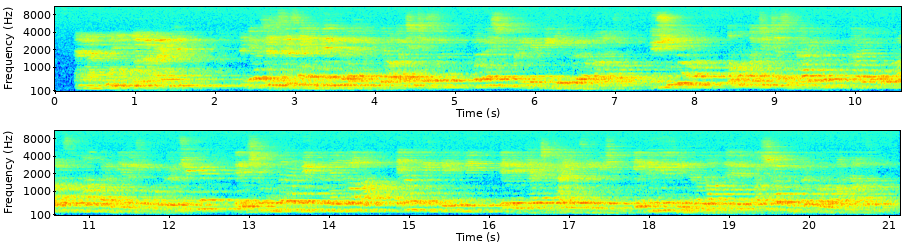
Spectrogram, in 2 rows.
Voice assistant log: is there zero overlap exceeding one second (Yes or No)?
No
